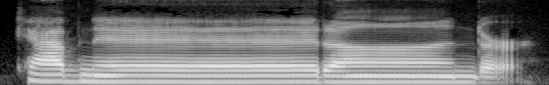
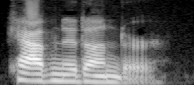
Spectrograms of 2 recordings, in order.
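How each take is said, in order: First: "Cabinet under" very slow with the T flapped into "under"; slow flap T demo. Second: Said in the usual way. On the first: Shown as a demonstration. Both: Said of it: "It will be a flap T".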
